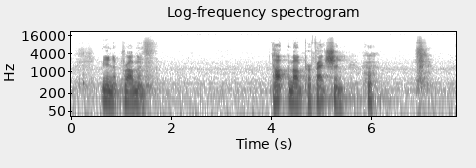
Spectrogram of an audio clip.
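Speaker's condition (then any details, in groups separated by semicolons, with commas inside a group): Speech impediment; 6 years of therapy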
